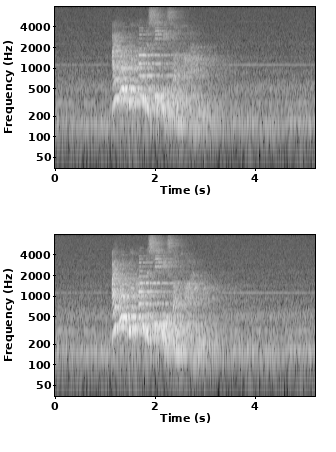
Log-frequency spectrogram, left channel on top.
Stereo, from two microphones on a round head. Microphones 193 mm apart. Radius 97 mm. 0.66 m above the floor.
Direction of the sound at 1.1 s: 25° right (ahead or behind).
